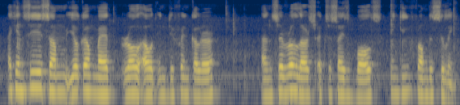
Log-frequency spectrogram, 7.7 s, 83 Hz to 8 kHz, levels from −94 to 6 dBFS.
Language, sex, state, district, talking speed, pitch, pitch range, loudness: English, male, Nagaland, Dimapur, 155 wpm, 140 Hz, 130-150 Hz, -18 LUFS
